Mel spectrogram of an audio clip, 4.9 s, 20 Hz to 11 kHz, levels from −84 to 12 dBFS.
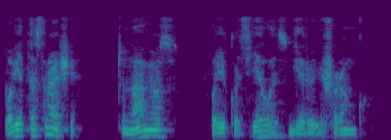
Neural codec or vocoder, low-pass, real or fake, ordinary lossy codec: none; 7.2 kHz; real; AAC, 32 kbps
